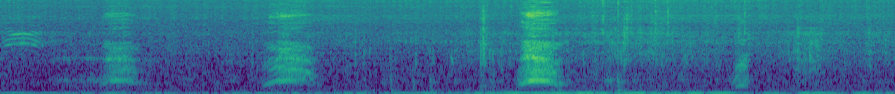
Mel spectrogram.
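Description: A dog barking: four short barks, each dropping in pitch and spaced irregularly, the third the loudest, over a steady low rumble.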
